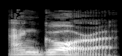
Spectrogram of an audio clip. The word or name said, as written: angora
